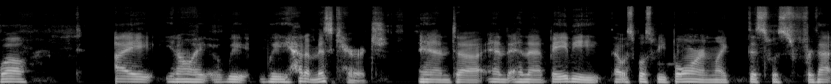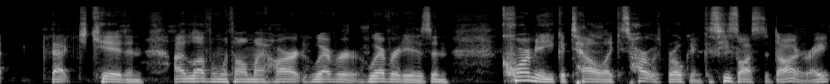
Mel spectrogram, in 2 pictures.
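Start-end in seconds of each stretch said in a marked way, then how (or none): none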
